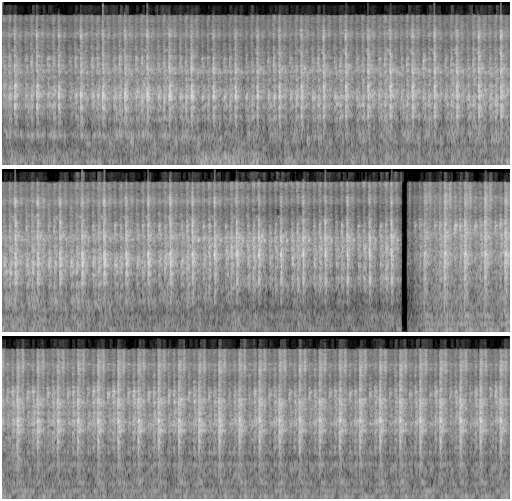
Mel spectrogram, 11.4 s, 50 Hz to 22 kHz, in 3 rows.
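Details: Massey Ferguson 460 Xtra tractor with a Perkins 1104 diesel, also overheating: the engine idles with a hard, steady knock riding over the usual diesel clatter.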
